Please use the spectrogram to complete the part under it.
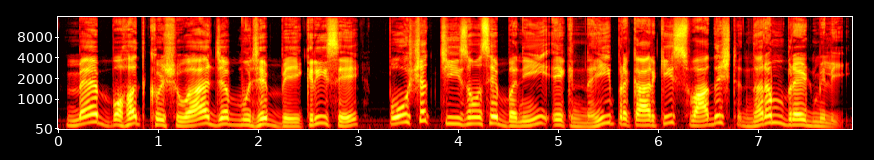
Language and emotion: Hindi, happy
